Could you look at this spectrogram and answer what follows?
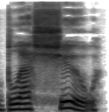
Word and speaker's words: bless you: The same thing happens with bless you which sounds like bless shoe.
